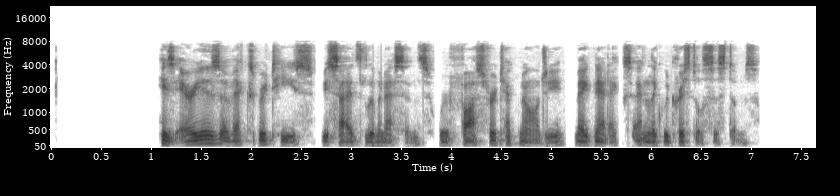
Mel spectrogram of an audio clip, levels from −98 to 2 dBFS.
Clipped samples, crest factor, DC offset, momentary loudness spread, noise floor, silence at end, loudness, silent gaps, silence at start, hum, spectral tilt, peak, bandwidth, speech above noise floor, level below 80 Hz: under 0.1%; 22 dB; under 0.1%; 7 LU; under -90 dBFS; 0.6 s; -26 LUFS; 2.64-2.70 s, 5.14-5.23 s; 1.1 s; none; -3.5 dB/octave; -6 dBFS; 8.2 kHz; over 63 dB; -62 dBFS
